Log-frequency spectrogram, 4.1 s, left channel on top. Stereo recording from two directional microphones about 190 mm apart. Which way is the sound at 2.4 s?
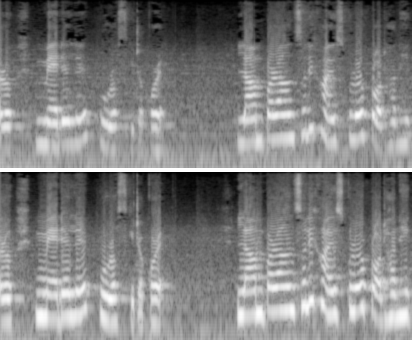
35° right (ahead or behind).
